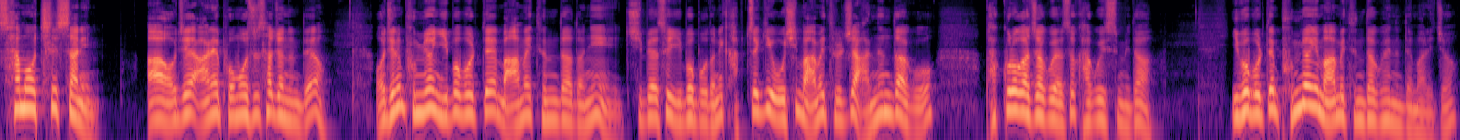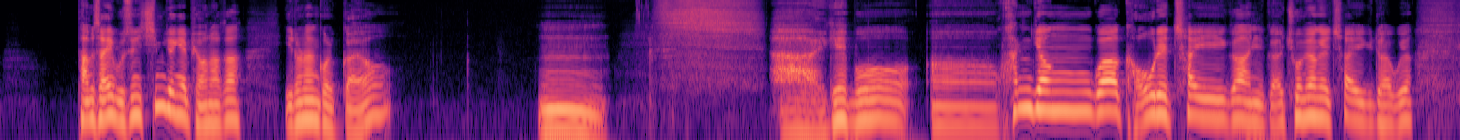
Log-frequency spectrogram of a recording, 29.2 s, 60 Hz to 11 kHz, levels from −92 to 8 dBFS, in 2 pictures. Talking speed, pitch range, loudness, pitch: 270 characters per minute, 120-165 Hz, -19 LUFS, 135 Hz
